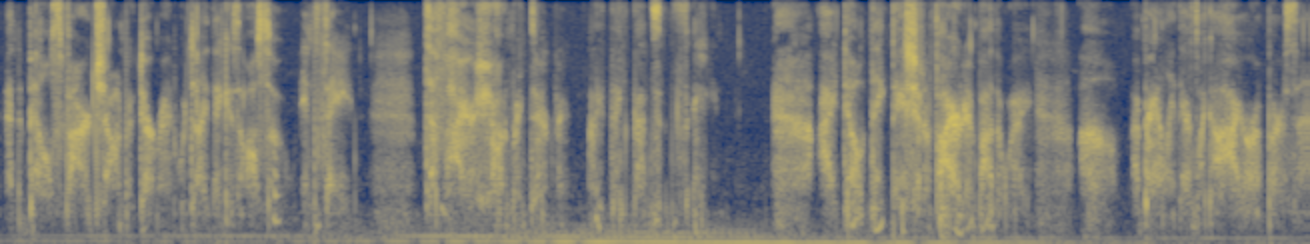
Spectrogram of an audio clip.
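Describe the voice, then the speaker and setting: A woman whispering casually through a long chatty stretch, full of fillers and strong opinions as a football fan. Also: low-quality recording.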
